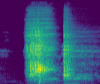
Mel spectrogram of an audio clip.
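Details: Two forceful breath bursts, one long and one shorter, drawn through a Respiron Classic low-cost flow-based inspiratory incentive spirometer in a quiet room; demonstration of breathing through an incentive spirometer.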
